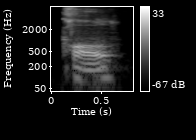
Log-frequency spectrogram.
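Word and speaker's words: כל: Okay, so this is a short O rather than a long A. So this is a kamatz here, a long A, an A with a line on the top. This is just an O.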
